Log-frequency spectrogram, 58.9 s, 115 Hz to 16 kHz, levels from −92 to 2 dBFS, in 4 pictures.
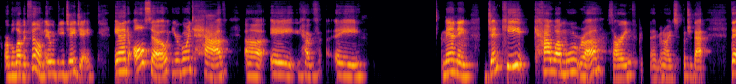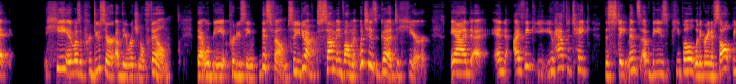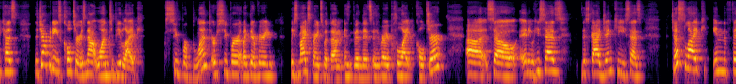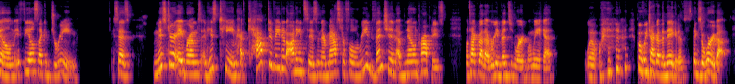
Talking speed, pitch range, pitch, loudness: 160 wpm, 195-280 Hz, 225 Hz, -17 LUFS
